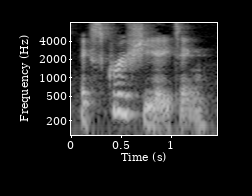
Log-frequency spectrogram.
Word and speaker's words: excruciating: very painful is excruciating excruciating let's break that down X crew XI a ting excruciating number 5 instead of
